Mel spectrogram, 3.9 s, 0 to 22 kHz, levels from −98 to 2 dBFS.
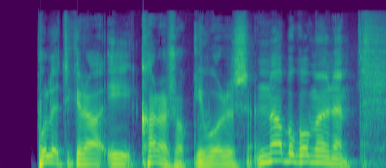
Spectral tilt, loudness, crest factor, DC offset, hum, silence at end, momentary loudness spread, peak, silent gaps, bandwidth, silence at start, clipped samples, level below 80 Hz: -5.5 dB/octave; -17 LUFS; 16 dB; under 0.1%; none; 0 s; 3 LU; 0 dBFS; none; 16.5 kHz; 0.4 s; under 0.1%; -36 dBFS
